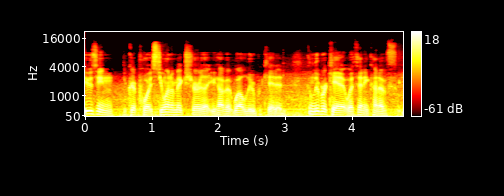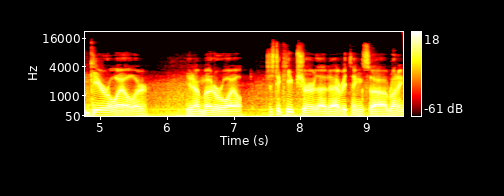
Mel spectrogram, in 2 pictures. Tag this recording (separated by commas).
Speech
